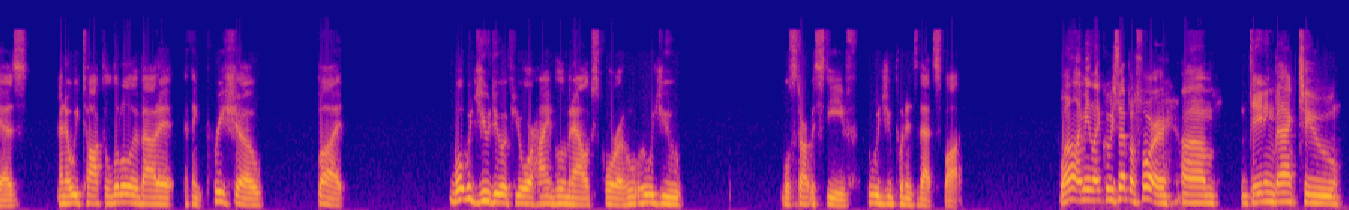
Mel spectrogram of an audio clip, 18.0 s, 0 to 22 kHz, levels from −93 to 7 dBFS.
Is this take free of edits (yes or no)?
no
